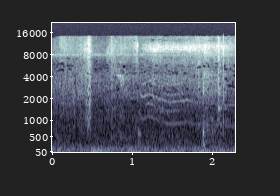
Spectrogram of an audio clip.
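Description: Near silence with one faint, short, wavering animal cry about a second in, and a few light clicks.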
